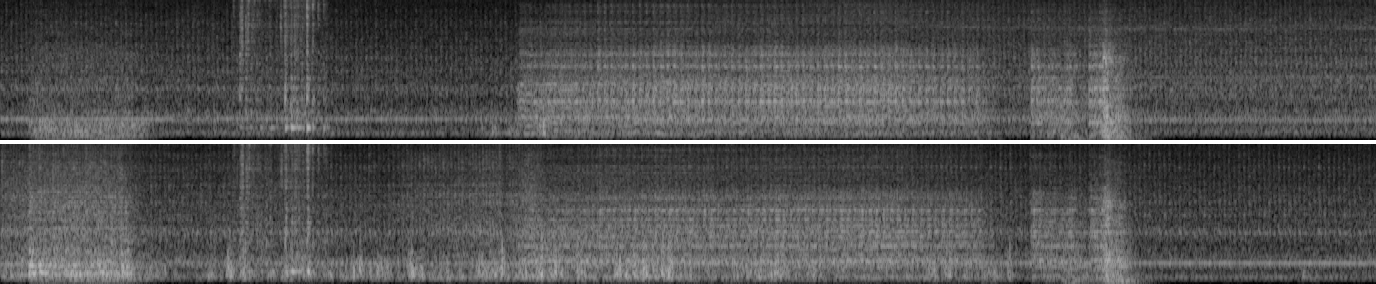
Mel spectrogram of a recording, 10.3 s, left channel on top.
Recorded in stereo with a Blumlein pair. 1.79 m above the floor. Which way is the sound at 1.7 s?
20° left.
